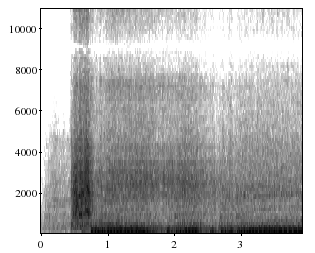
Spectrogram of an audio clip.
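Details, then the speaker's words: Honda motorcycle (V65 Magna, VT500C or CM250T) started after winter storage, battery charged and float bowls drained: it runs rough on choke, then bogs and nearly dies when the throttle opens. It improves as it warms up. "I don't think we're getting Look, when I try and crank the throttle on."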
